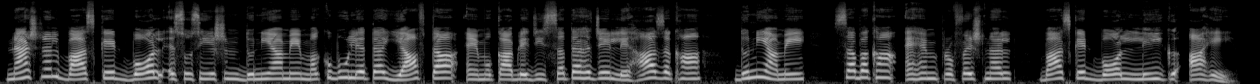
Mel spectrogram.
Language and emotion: Sindhi, neutral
